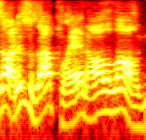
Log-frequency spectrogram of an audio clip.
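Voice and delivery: ordinary talk

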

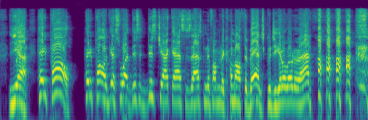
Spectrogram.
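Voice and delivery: put-on mocking laugh. Retelling how Mello answered a reporter, the speaker imitates Mello laughing mockingly. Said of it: "So he was just laughing at him".

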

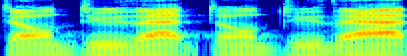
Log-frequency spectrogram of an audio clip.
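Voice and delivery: ordinary talk, nothing marked

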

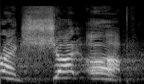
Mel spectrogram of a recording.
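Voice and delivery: loud, slow, high-pitched yell.

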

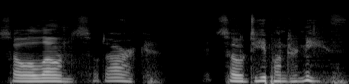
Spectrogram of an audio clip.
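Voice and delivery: quiet, soft, weeping, crying voice. Voicing a crying cave spirit curled up in a cave: softly crying. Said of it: "you hear her softly crying and saying".

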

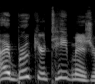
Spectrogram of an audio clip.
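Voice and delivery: mock sobbing. Retelling the reply given when Carol asked what was happening, acting out bursting into tears. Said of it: "I burst into tears".

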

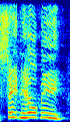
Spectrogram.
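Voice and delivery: put-on, full-on, shrill, very high screaming cry. Recounting the guy he laid hands on crying out, retelling a scream. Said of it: "and he starts screaming".

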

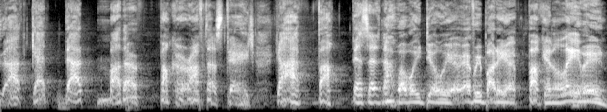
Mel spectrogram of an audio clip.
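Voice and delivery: put-on furious old woman ranting. Retelling an old lady's complaint about a comedian: imitating an angry old lady. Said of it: "You sound just like her".

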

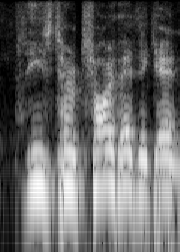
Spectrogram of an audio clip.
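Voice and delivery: quiet whisper. Voicing Reggie warning a captive in the elevator: whispering threat. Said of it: "Reggie whispers in your ear".

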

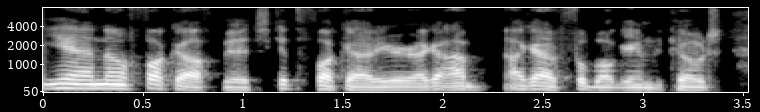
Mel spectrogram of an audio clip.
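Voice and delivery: put-on dismissive, brushing-off tone. Retelling the coach's answer to a reporter: imitating a dismissive retort. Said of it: "he's like".

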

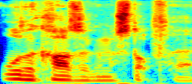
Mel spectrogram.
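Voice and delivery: normal talking voice

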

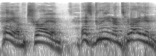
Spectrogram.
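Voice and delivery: put-on high Scottish accent. Quoting a Scottish person in a dress: put-on Scottish accent.

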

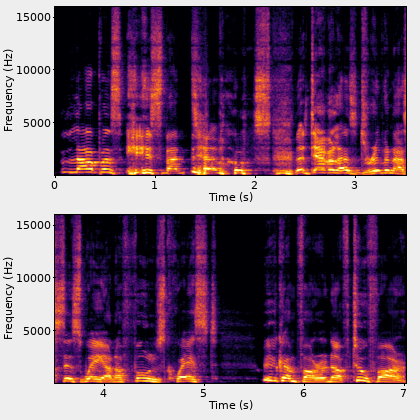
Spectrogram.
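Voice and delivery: very high cry, grief turning to fury. Narrating a story, voicing Gormgull's reply: grief turning into rage. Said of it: "Gormgull's grief flew into rage".

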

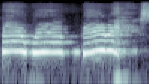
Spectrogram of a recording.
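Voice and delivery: put-on very high-pitched, loud, girlish screaming shriek. Telling a story, acting out what a screaming man said: imitating someone screaming. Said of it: "he's just screaming".

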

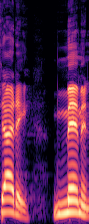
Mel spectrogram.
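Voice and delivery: put-on choppy, broken caveman-style child baby talk. Retelling what a child said downstairs, imitating caveman-like talk. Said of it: "like he's a caveman almost".

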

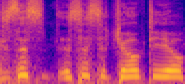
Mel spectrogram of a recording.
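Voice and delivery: play-acted very high, shrill, straight-faced angry shout. Retelling a teammate's joke at practice: imitating a mock-angry yell. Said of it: "He's like".

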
